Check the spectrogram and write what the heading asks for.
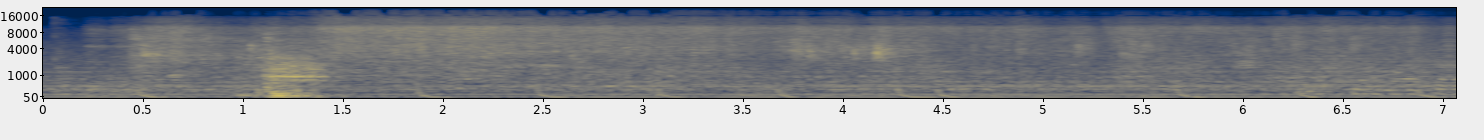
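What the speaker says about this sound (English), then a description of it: "Now let's apply the water." Water sprayed onto a dirty longboard during cleaning, a steady close gushing rush like a running tap, with a louder splash near the start and faint knocks underneath, no talk.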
